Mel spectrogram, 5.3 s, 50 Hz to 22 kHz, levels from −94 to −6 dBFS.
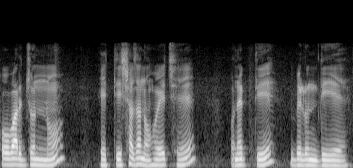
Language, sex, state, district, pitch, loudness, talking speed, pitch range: Bengali, male, Tripura, Dhalai, 130 Hz, -19 LUFS, 90 wpm, 125-140 Hz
